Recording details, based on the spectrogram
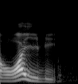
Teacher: Jadi g sifatnya istila'la. Jadi ditebalin. Jadi ditebalkan ketika kita baca g jangan sampai kita baca ee kita baca jadi gha jangan dibaca alal alal ghaibi.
